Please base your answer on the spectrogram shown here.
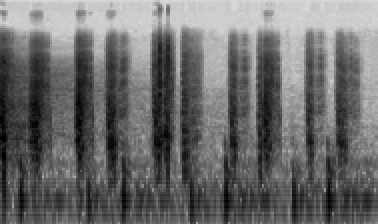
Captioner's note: noises of someone walking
